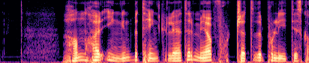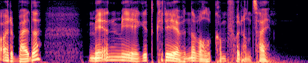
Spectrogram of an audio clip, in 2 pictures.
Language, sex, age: Norwegian, male, 26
